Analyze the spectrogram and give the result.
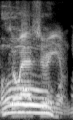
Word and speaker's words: Zoroastrian: Zoroastrian? – I can't say it. – Yes. – Oh, I wish I could say it. – Zoroastrian. Yeah. – Zoroastrian? – Yeah.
